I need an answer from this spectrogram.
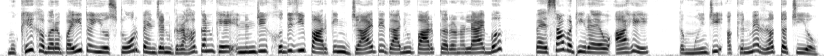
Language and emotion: Sindhi, angry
